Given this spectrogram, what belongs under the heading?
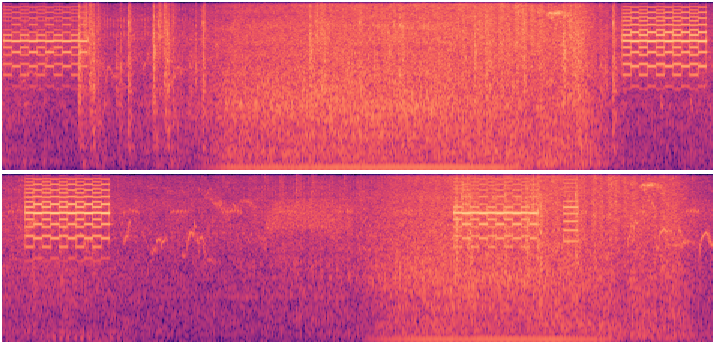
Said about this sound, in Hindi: ओह नो, मॉम का ही फोन है।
